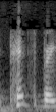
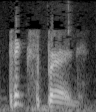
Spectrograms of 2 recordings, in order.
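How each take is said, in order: First: The first syllable sounds like 'pits'. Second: The first syllable sounds like 'picks'. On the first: The speaker calls it wrong. "you don't say Pittsburgh" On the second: The speaker calls it right. "With the CKS"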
